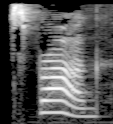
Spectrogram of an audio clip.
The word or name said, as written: sprog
